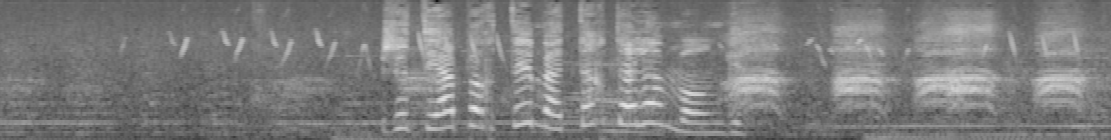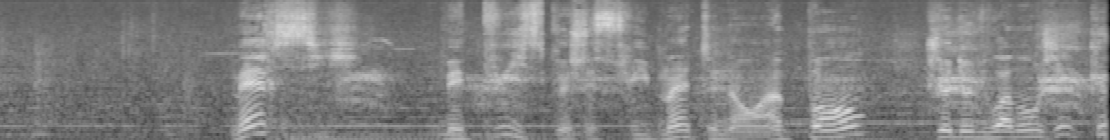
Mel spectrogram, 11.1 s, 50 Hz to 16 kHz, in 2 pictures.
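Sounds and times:
crow cawing harshly: 0:01.1 - 0:05.8, 0:07.2 - 0:08.2, 0:10.2 - 0:11.1
speech: 0:02.0 - 0:04.0, 0:06.8 - 0:11.1.

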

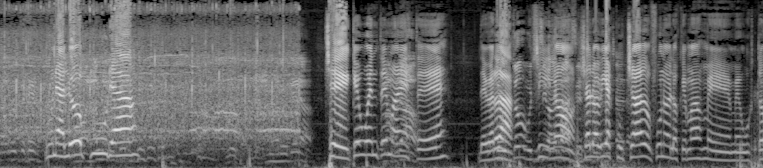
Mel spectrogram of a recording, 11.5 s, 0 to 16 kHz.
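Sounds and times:
studio audience clapping: 0:00.0 - 0:04.6
speech: 0:00.3 - 0:02.4, 0:04.9 - 0:11.4.

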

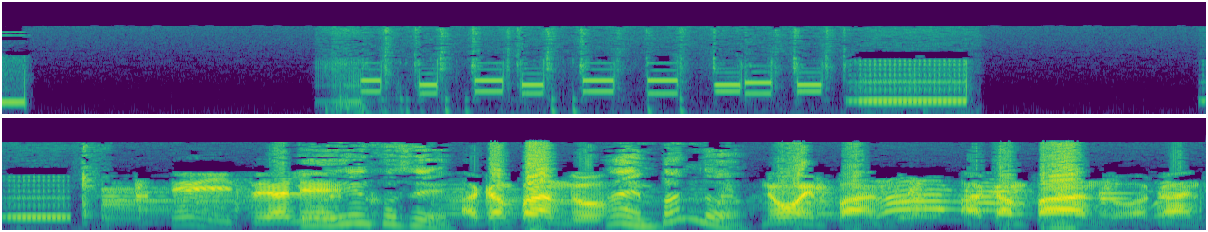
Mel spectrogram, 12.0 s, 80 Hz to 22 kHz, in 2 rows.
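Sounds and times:
telephone keypad tones as a number is dialed: 0:01.7 - 0:04.8
steady telephone tone: 0:03.7 - 0:04.9, 0:06.0 - 0:06.4
speech: 0:07.3 - 0:12.0.

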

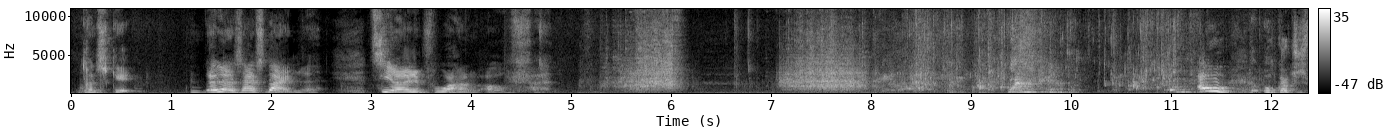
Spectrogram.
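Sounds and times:
speech: 0:00.2 - 0:04.9, 0:11.4 - 0:12.3
water splashing while someone washes their face: 0:07.5 - 0:12.3
small wet clatters: 0:07.7 - 0:12.1.

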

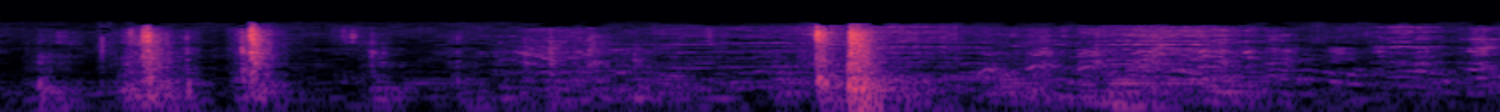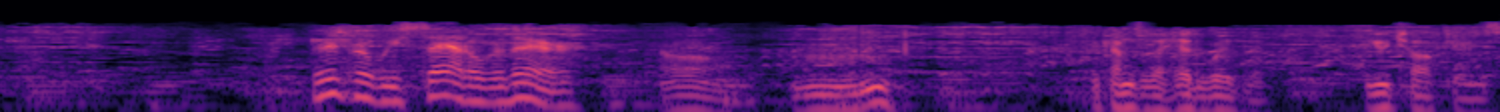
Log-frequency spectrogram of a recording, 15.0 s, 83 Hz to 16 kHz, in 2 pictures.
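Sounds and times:
door opening and closing: 0:00.2 - 0:02.0, 0:04.0 - 0:04.7
low murmur of crowd chatter: 0:02.0 - 0:14.9
laughter: 0:02.4 - 0:14.9
speech: 0:09.0 - 0:10.5, 0:13.0 - 0:14.9.

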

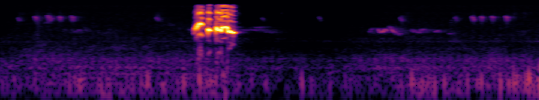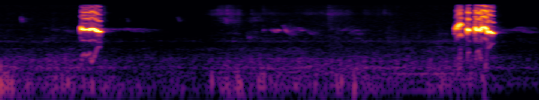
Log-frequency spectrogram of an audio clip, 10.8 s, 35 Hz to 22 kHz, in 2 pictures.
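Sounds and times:
sooty-headed bulbul song: 0:01.5 - 0:02.8, 0:03.7 - 0:06.8, 0:09.9 - 0:10.7.

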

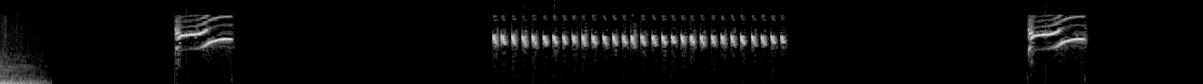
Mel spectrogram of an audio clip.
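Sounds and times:
canary singing: 0:01.8 - 0:02.4, 0:04.9 - 0:07.9, 0:10.3 - 0:10.9.

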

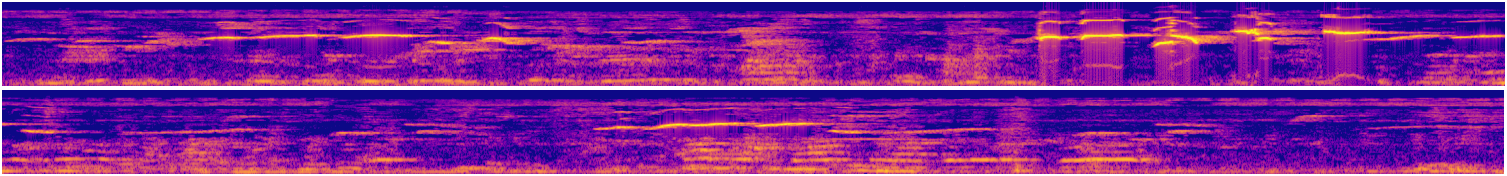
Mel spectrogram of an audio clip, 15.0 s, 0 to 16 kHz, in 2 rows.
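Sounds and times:
Oriental magpie-robin song: 0:00.0 - 0:15.0.

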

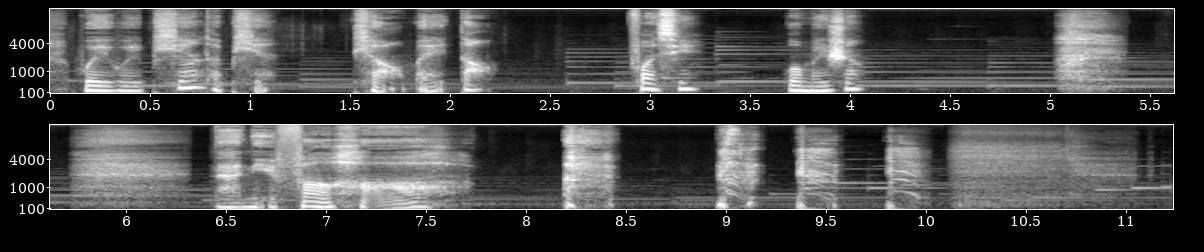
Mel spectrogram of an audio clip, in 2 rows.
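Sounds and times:
speech: 0:00.2 - 0:02.3, 0:02.9 - 0:04.2, 0:06.6 - 0:07.7
person clearing throat: 0:08.2 - 0:10.1
person coughing lightly: 0:08.2 - 0:10.1.

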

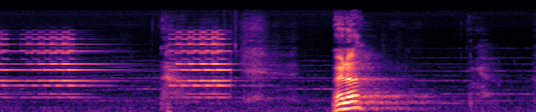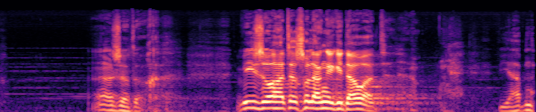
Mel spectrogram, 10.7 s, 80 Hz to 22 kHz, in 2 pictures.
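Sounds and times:
telephone ringing with a steady electronic ringtone: 0:00.0 - 0:02.5
speech: 0:03.4 - 0:03.8, 0:06.4 - 0:07.2, 0:07.8 - 0:09.5, 0:10.4 - 0:10.7.

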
